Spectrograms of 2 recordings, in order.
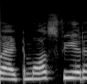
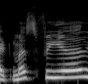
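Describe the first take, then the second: First: एटमॉस्फेयर with a full "moss"; wrong pronunciation. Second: एटमॉस्फेयर with a reduced "muss"; correct pronunciation. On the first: Teacher showing what most people say, wrong pronunciation. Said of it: "सही pronunciation इसका नहीं है". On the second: Teacher recapping the word, correct pronunciation. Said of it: "सही pronunciation होता है". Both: Shown as a demonstration.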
